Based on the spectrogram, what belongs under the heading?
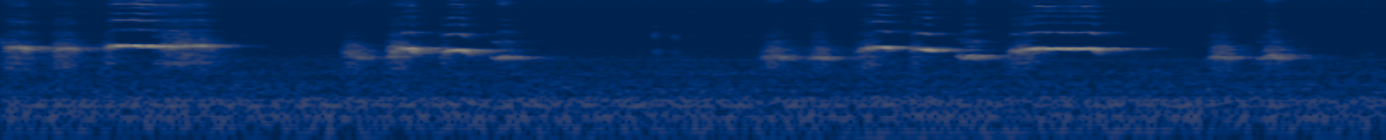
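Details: Cockatiel of six months practising the Totoro melody: two bursts of whistling separated by silence, each a sequence of long high notes falling to shorter lower ones.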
